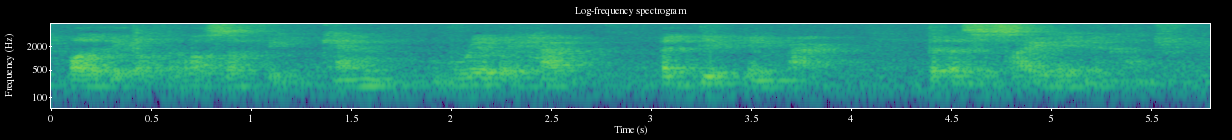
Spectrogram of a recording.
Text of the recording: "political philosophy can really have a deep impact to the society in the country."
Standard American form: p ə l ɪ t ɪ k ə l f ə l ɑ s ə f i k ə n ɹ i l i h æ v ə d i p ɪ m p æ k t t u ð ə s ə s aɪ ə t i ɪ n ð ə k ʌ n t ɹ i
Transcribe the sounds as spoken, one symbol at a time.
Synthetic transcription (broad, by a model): p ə l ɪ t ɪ k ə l f ə l ɑ s ə f i k ə n ɹ i l i h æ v ə d i p ɪ m p æ k t t u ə s ə s aɪ ə t i ɪ n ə k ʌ n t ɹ i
